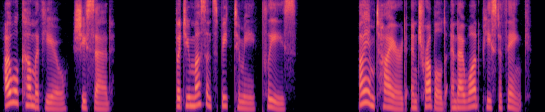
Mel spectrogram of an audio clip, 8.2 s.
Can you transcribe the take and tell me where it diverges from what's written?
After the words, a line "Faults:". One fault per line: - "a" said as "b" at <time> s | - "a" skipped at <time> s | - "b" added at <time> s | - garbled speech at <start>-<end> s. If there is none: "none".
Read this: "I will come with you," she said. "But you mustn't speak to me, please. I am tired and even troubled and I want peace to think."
"I will come with you," she said. "But you mustn't speak to me, please. I am tired and troubled and I want peace to think."
Faults:
- "even" skipped at 6.3 s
